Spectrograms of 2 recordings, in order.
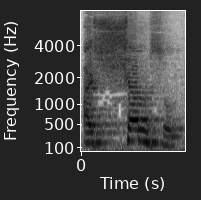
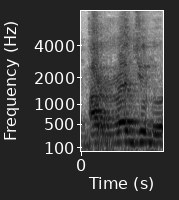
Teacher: ال جب ایسے لفظ پر داخل ہو جس کا پہلا حرف شمسی ہے تو ال کا لام حرف شمسی میں مدغم ہو جاتا ہے، یعنی تلفظ کے وقت لام کے بجائے حرف شمسی ہی کا تلفظ ہوتا ہے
